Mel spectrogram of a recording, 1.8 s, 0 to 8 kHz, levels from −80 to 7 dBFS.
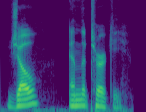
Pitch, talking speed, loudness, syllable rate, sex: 105 Hz, 130 wpm, -19 LUFS, 4.6 syllables/s, male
